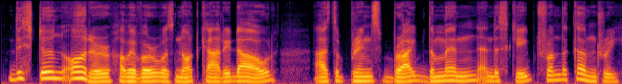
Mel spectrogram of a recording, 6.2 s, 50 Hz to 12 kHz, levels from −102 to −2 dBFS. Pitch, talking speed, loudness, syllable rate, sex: 140 Hz, 185 wpm, -17 LUFS, 4.9 syllables/s, male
